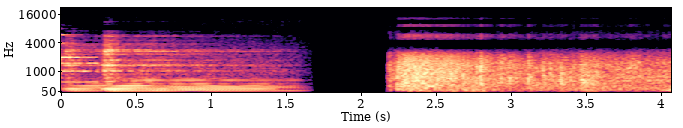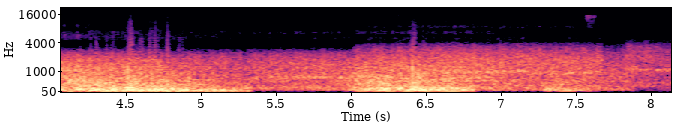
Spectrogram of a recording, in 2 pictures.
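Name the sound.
huge explosion sound effect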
